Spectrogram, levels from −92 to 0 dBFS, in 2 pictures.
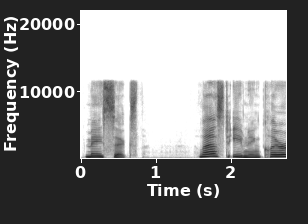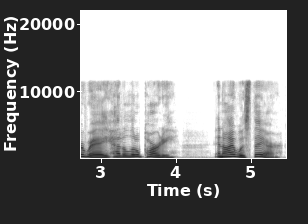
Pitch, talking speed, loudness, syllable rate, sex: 255 Hz, 140 wpm, -15 LUFS, 4.8 syllables/s, female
